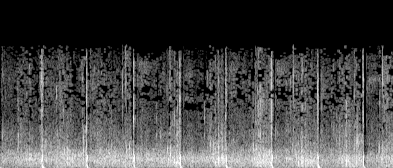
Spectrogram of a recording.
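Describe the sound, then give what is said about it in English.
Event attendees applaud themselves steadily, a dense wash of clapping with sharper individual claps popping out every third of a second or so, sustained at an even, moderately loud level throughout. “Give yourselves a really warm round of applause, all right?”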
